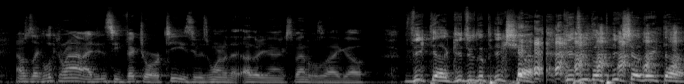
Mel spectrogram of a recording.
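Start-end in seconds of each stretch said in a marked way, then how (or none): 4.1-6.9 put-on poor Austrian accent, pitched up. Calling Victor over to the picture, in a bad Arnold Schwarzenegger accent. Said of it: "Like a bad Arnold Schwarzenegger".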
